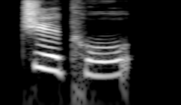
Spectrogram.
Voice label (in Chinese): "质朴", Chinese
